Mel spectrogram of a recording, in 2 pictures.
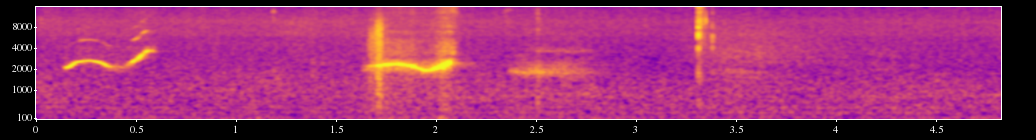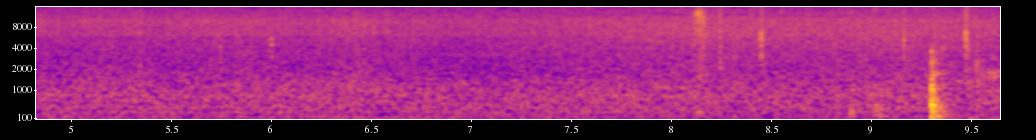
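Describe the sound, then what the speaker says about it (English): A short, sharp warbling horse whistle in The Lord of the Rings Online sounds twice near the start, then faint clicks and quiet background hiss. "let's get off the horse so we can use the horse or use the whistle"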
